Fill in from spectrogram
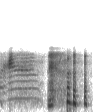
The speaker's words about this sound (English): My cat has to say, too.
